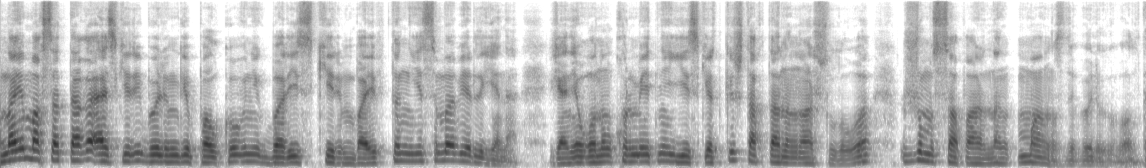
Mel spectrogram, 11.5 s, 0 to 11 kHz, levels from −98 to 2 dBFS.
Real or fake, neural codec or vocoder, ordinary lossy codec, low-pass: fake; vocoder, 22.05 kHz, 80 mel bands, WaveNeXt; none; none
